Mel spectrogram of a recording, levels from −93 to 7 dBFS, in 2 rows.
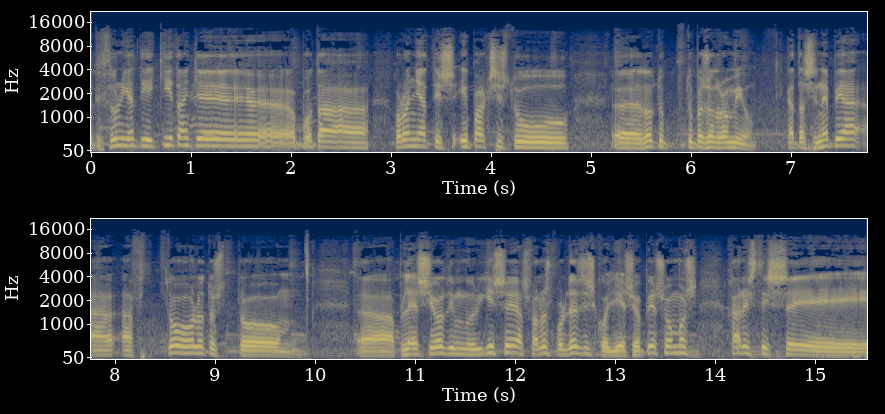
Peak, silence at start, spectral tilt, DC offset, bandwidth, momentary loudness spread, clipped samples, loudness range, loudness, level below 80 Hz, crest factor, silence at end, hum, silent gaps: -2 dBFS; 0 s; -3.5 dB/octave; 0.1%; 14 kHz; 8 LU; under 0.1%; 2 LU; -17 LUFS; -54 dBFS; 14 dB; 0 s; none; none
